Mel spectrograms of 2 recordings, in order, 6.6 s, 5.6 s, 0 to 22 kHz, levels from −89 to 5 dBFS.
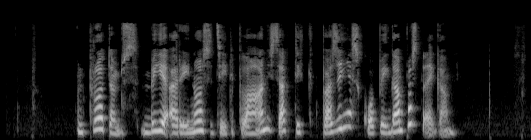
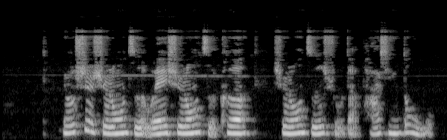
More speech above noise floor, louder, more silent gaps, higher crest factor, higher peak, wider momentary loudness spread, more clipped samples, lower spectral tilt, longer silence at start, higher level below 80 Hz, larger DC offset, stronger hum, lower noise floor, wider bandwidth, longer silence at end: about the same, 51 dB vs 52 dB; second, -24 LUFS vs -20 LUFS; neither; about the same, 20 dB vs 16 dB; about the same, -4 dBFS vs -4 dBFS; first, 12 LU vs 9 LU; neither; about the same, -4 dB/octave vs -5 dB/octave; first, 0.95 s vs 0.8 s; second, -78 dBFS vs -64 dBFS; neither; neither; about the same, -75 dBFS vs -72 dBFS; first, 11.5 kHz vs 9.4 kHz; first, 0.95 s vs 0.2 s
